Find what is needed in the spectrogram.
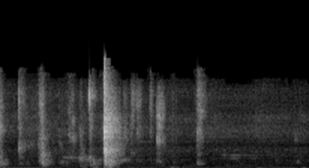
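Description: A cardboard trading-card box being handled and its lid flap opened: a few light taps and clicks, with one loud sharp snap under a second in.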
